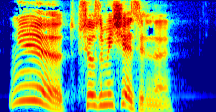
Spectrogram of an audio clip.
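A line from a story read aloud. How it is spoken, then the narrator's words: Angry reply. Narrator (Russian): зло ответил Кумар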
